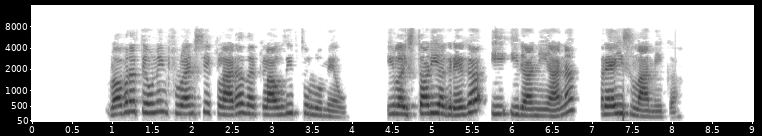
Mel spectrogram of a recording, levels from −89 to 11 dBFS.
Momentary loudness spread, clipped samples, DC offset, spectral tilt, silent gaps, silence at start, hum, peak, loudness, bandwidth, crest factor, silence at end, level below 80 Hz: 13 LU; under 0.1%; under 0.1%; -5 dB/octave; 4.01-4.43 s, 6.85-7.10 s; 0.95 s; none; 0 dBFS; -16 LUFS; 7.8 kHz; 16 dB; 0.95 s; -58 dBFS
